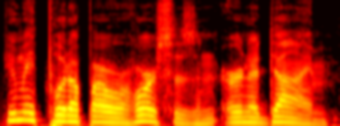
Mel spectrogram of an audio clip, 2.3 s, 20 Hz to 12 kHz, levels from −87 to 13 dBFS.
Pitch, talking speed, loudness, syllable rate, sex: 140 Hz, 265 wpm, -16 LUFS, 5.2 syllables/s, male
